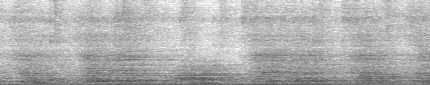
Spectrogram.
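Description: Large mixed choir singing a rock song live in full voice, with a steady beat and strong bass underneath.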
